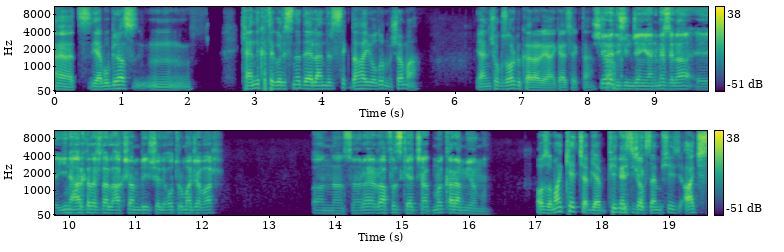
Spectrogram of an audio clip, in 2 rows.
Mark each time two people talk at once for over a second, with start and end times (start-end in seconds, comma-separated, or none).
none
